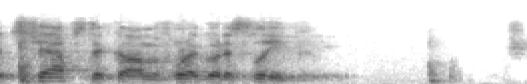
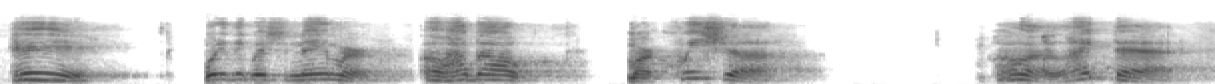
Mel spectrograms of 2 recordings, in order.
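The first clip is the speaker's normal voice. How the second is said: delighted parent; 7 semitones higher than usual. Retold or imitated. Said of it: "they were like".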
